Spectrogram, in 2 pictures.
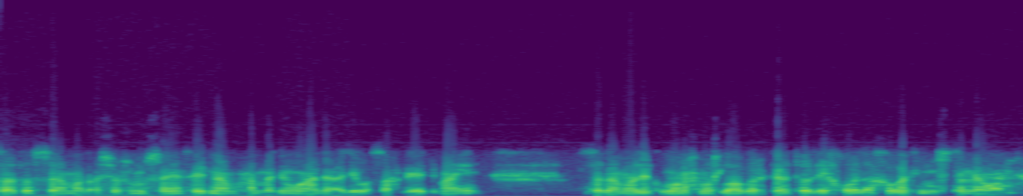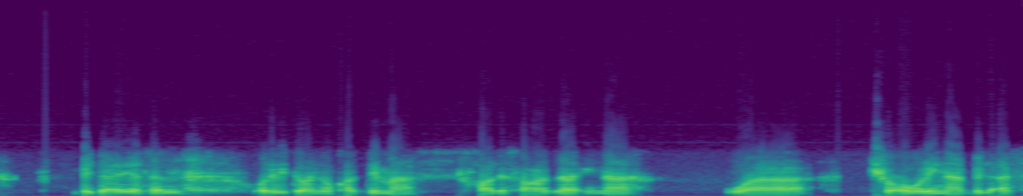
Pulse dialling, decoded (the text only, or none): none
